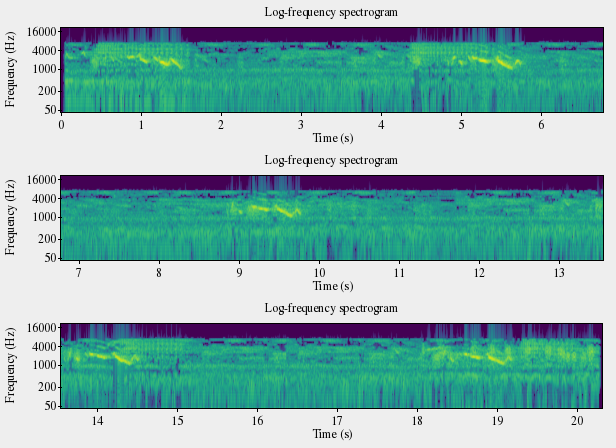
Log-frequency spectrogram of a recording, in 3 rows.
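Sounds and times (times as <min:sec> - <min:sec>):
masked oriole singing: 0:00.0 - 0:20.3.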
